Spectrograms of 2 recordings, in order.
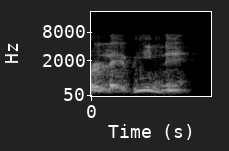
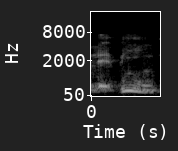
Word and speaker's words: Levine: Porque un señor de apellido Levine, que se lee Levin, que se pronuncia Levin, fue el que estratificó las características del soplo de acuerdo a su intensidad.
